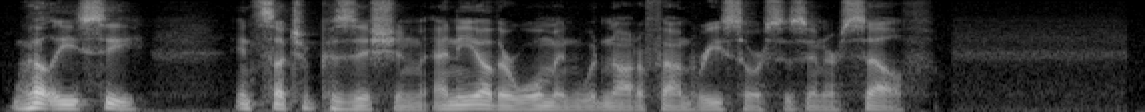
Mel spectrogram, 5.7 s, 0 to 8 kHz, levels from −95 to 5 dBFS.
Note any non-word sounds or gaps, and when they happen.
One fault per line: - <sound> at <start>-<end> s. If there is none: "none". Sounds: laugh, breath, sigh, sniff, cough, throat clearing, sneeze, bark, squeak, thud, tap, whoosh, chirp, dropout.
none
